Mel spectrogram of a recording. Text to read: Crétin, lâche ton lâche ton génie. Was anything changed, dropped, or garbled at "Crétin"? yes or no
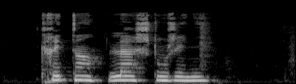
no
